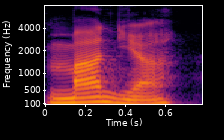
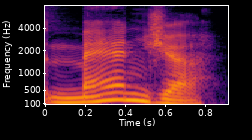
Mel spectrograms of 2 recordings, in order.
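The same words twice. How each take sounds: First: The name is given its native pronunciation. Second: The name is given an anglicized pronunciation. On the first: The speaker calls it right. "read her clarification of the pronunciation" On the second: The speaker calls it wrong. "I mispronounced it"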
